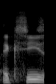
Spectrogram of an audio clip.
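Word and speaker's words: XYZ: the x y z's how do you pronounce that x's is that what it is uh exes i guess is technically the term yeah yeah so i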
